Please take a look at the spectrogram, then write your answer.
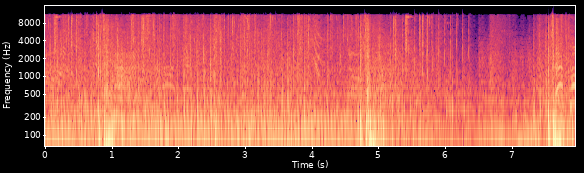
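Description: Sustained gunfire in the World War II shooter Call of Duty: Vanguard, dense rapid bursts with heavier booming impacts recurring throughout, loud and close, with shouted combat voices mixed in.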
